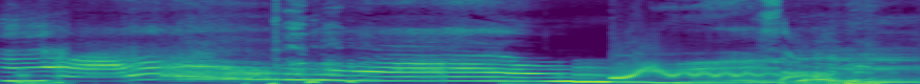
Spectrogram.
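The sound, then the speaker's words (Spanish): A human voice imitates a yowling cat in heat: one long, loud, wavering wail that slides up and down in pitch, with no other talking. “Un gato en celo ese.”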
